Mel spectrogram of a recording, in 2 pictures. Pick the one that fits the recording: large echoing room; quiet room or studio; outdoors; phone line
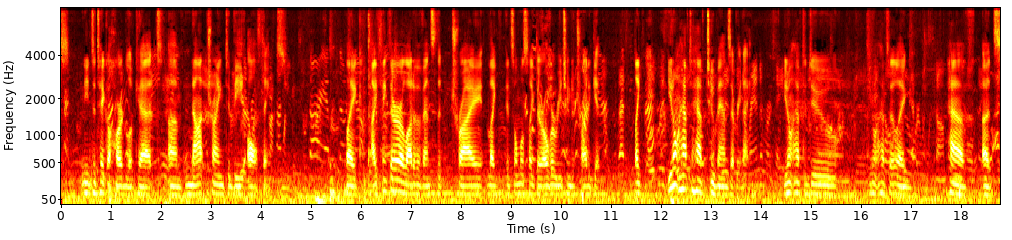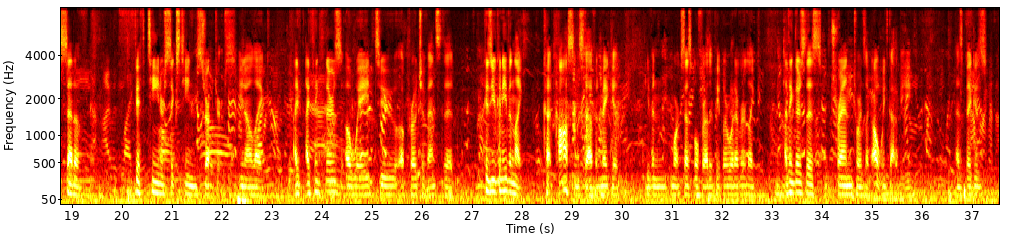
outdoors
